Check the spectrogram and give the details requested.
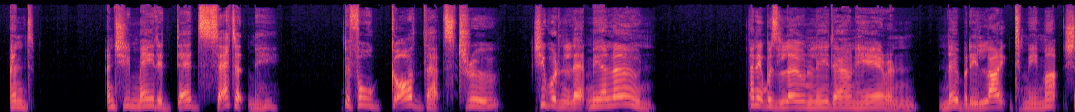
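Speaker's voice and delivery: embarrassed, halting admission; uneasy young man. Acted. Sandford's uneasy confession.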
